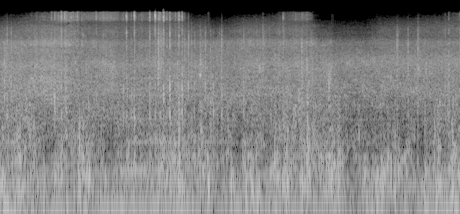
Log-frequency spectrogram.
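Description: Wind buffeting the microphone on a boat at sea, over the rumble of the boat and the slap of rough water.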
